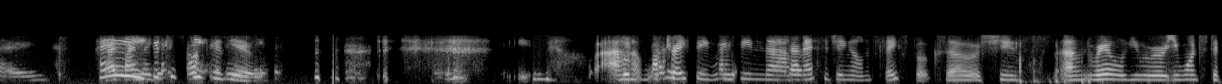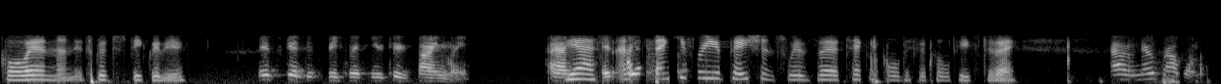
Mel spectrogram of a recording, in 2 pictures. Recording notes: Takes your calls for healing live today!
